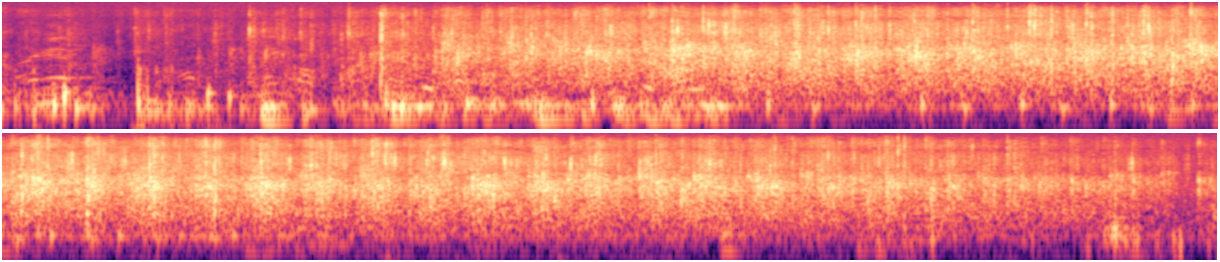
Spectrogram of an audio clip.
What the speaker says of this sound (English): I think they deserve a standing applause.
